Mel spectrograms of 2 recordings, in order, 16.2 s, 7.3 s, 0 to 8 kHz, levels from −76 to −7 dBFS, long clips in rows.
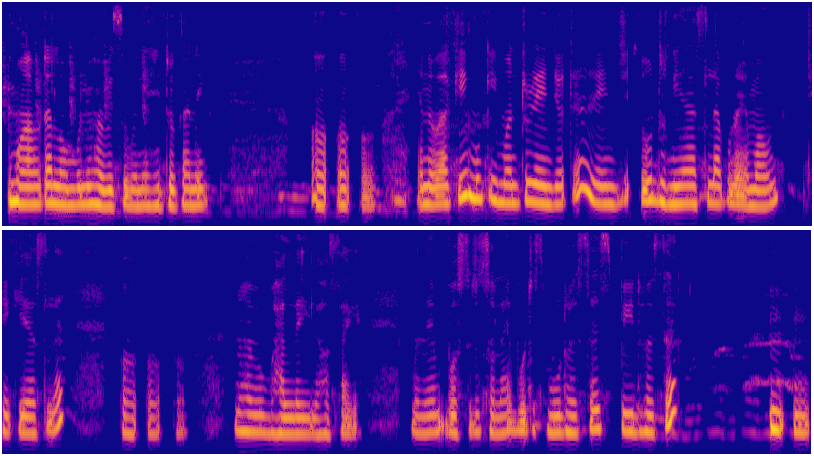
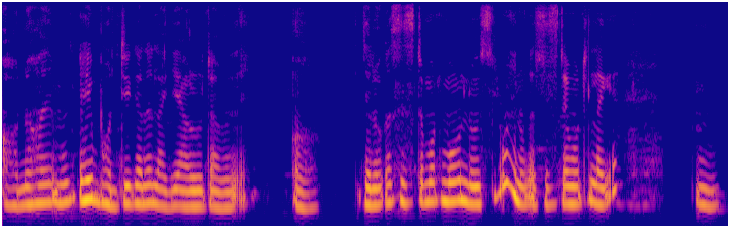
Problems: continuous background conversations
